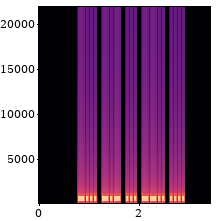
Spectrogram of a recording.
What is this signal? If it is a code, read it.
Morse code, heard as a keyed tone, about 30 wpm, 700 Hz. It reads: BKSZH
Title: Code Groups - 5 Letters - 30wpm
